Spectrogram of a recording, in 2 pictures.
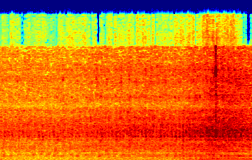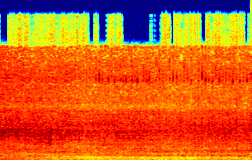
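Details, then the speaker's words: Engine running on petrol with wavering, uneven idle despite valves adjusted, new spark plugs and even compression; idle hunts and swells then sags, shaky uneven beat, rough idle, cause not yet found (throttle body or idle stepper suspected). "i jak widać nierówno chodzi teraz jest na benzynie"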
